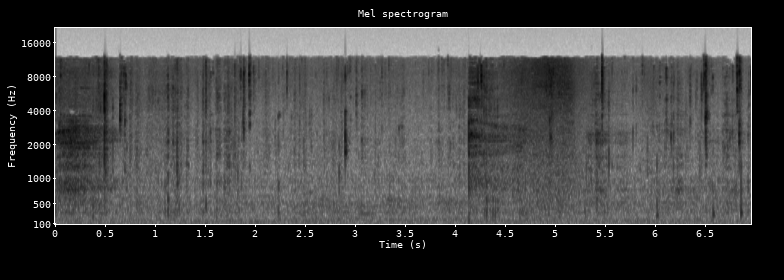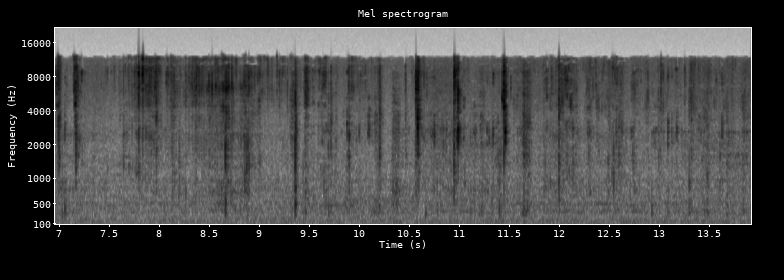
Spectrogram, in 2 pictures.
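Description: A person biting into and chewing breaded fried chicken wings in garlic parmesan sauce close to the microphone, with many short sharp crunches and smacking mouth clicks.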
